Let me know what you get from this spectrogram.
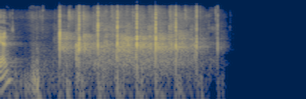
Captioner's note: applause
